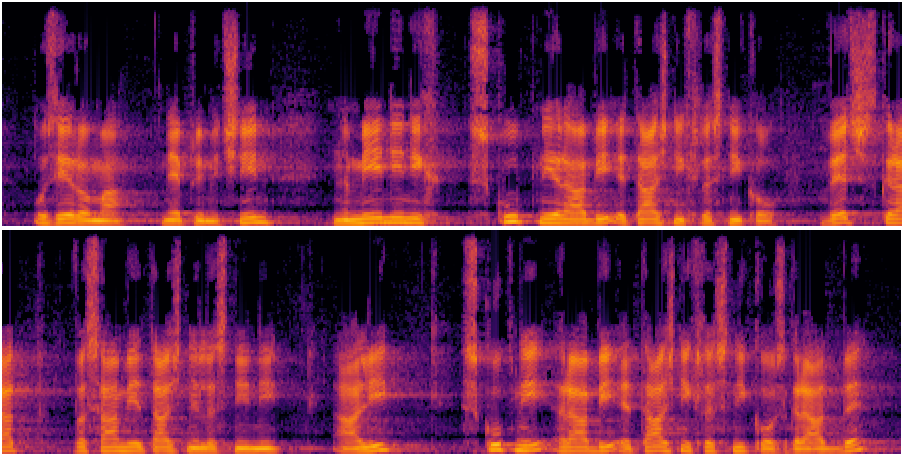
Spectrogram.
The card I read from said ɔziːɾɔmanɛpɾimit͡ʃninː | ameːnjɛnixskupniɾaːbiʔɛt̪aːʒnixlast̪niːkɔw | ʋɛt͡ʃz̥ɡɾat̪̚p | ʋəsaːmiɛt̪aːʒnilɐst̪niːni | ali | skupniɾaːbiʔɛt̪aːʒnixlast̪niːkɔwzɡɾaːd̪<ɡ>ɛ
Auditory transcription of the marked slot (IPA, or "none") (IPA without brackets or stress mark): b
